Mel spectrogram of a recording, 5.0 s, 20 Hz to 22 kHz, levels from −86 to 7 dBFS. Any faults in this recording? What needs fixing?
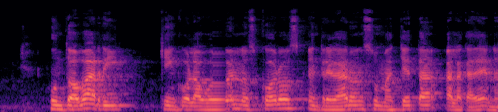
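A burst of packet loss runs from 2.13 to 2.27 s, just before "en los coros entregaron". Roughly 120 ms of speech is missing. The receiver fills the 112 ms gap by continuing the last sound and fading it down instead of going silent, which sets it apart from a plain dropout. Adding jitter buffering and forward error correction on the transmission path would prevent it.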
